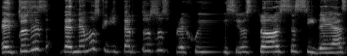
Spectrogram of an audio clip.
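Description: A woman speaks in a raised, projected voice with a Mexican accent. Her intonation is lively, and the sound is dry and close with no echo. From Mexico. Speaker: radio and television communicator. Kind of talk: casual interview chat.

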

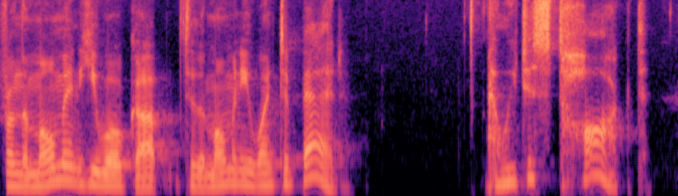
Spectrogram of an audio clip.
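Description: A man speaks at a medium pitch. He has a Canadian accent. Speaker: podcast host and mental health coach. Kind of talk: casual chat, podcast conversation.

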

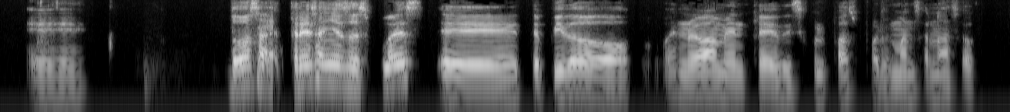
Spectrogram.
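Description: With a Mexican accent, a man talks at a very slow pace in a fairly high voice with ordinary pitch variation, the sound dry and close with no echo. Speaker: podcast host. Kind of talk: casual chat. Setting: studio.

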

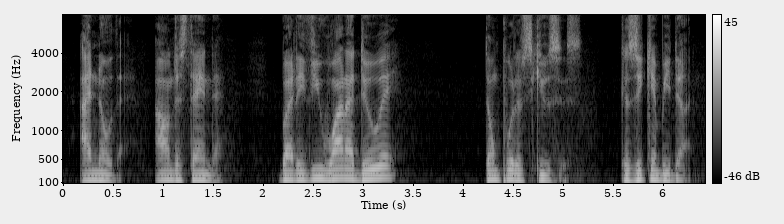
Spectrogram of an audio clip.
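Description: A man with a Dominican accent at medium pitch, lively intonation and a fairly quick pace broken by long, frequent pauses, on a very clean recording with a silent background. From Dominican Republic. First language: Spanish. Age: 20s. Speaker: baseball coach and business owner. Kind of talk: casual interview chat. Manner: loud.

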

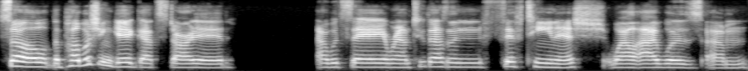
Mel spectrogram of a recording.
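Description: Against a quiet background, a woman with an American accent and an unremarkable speaking voice talks at a fairly low pitch with fairly even intonation. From Charleston, South Carolina. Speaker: family physician. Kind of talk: interview.

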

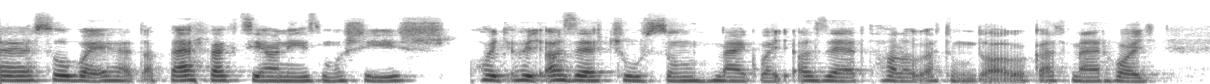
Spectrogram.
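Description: Heard in a very clean recording with a silent background, a woman is speaking. Her intonation is monotone and flat. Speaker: podcast host, student. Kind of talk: casual chat podcast. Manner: chatty, laughs.

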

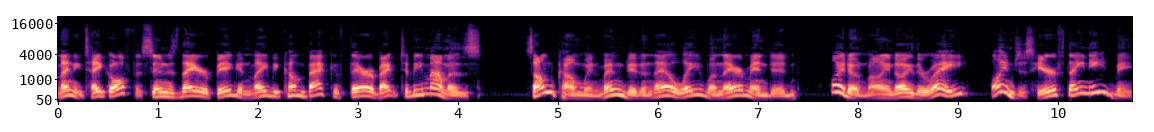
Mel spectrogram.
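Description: A man puts on a character voice pitched high. He speaks at a moderate pace. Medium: audio drama. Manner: easygoing, happy, chatty.

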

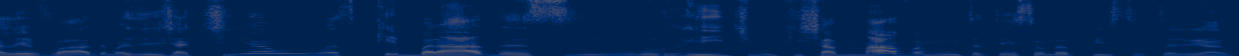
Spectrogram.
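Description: A man with an unremarkable speaking voice talks at a moderate pace and a fairly high pitch, with ordinary pitch variation. The recording is very clean, with a silent background. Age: 30s. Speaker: psytrance DJ and producer. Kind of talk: casual chat. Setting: studio.

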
